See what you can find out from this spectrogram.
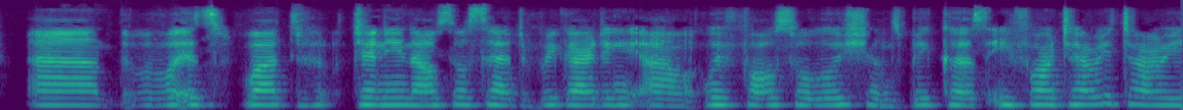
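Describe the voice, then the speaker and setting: With a Portuguese accent, a woman speaks at a moderate pace and a medium pitch, her intonation monotone and flat. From Brazil. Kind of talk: panel discussion.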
